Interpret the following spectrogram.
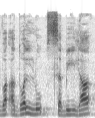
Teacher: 2 زبر کی تنوین وقف میں الف سے چینج ہو جاتی ہے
